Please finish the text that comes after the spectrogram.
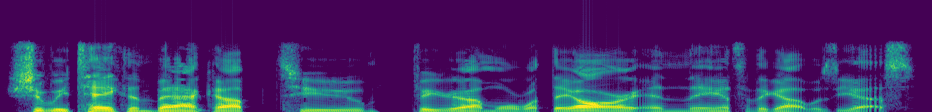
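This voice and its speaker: A man's voice: lowish voice, fairly even intonation, moderate pace, clean tone, no echo, lo-fi sound. A man running a tabletop game as game master, narrating off the cuff in an informal, explanatory way and swearing casually.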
